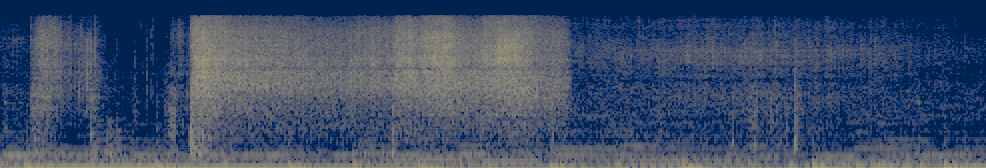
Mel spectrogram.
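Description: Berry pancake frying in a hot cast-iron skillet. The sizzle swells loud about a second and a half in, holds for about three seconds, then settles to a softer frying hiss.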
